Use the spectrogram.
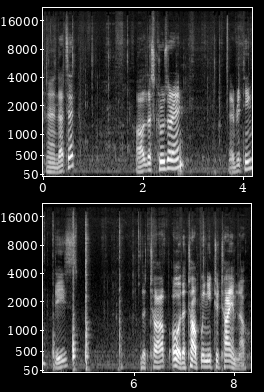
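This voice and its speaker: A man presenting a casual hands-on repair demonstration, going step by step in a halting way and correcting himself. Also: medium pitch, animated, creaky, noisy background. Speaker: tutorial presenter.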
